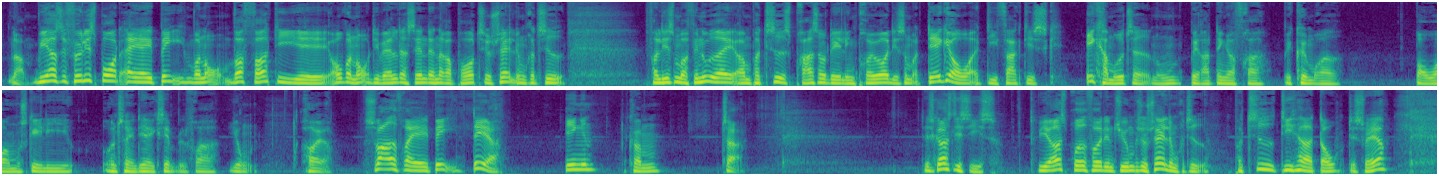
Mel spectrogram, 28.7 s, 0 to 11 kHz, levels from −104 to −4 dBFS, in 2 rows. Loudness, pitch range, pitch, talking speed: -20 LUFS, 125-170 Hz, 140 Hz, 165 wpm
